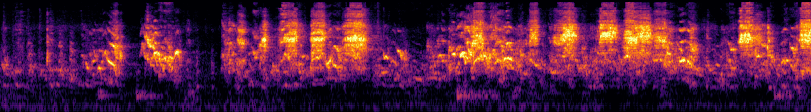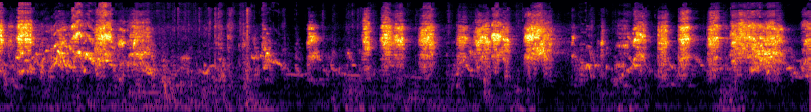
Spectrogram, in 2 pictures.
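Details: Happy budgies producing a steady stream of raspy chatter and sharp squeaky chirps, overlapping calls from several birds, loud and unbroken apart from short pauses near one and five seconds.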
